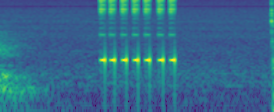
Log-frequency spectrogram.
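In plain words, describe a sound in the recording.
A menu beeps.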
